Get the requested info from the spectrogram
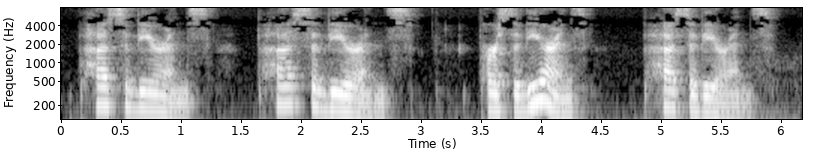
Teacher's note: it's actually pronounced perseverance with emphasis on the v syllable perseverance if you prefer the british pronunciation as usual drop the r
